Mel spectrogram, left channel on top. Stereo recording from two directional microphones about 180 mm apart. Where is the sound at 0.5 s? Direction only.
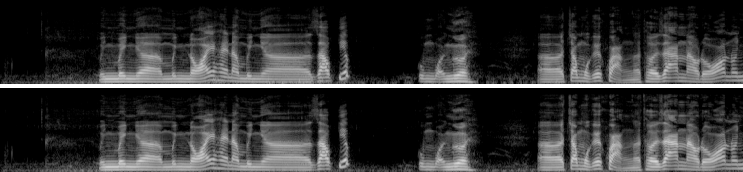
20° left (ahead or behind).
